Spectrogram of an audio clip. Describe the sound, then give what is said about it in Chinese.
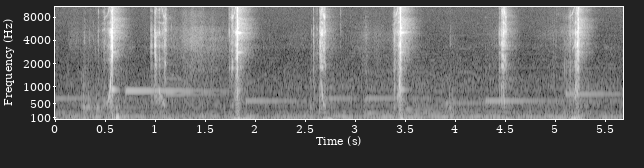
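Scissors snip through a piece of clothing, cutting it to shreds, in a steady series of about seven crisp cuts spaced under a second apart, with a quiet low hum underneath and no one speaking. “这么好看的衣服穿在你身上真是可惜，不如用剪刀剪碎吧。”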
